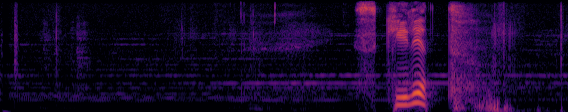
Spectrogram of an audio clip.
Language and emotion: Russian, neutral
